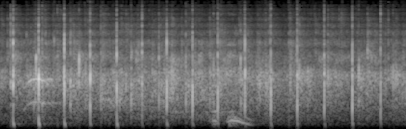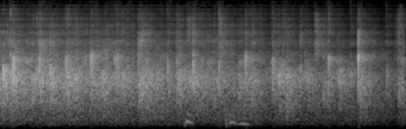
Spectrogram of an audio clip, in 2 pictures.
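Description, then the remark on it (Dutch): A standing crowd applauds as a clap offering to God, many hands clapping in a dense, even patter with sharper claps standing out early on, gradually thinning slightly toward the end; a few faint voices murmur underneath. “Om even een klap offer te geven aan God.”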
